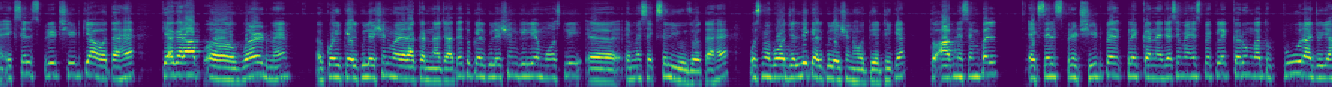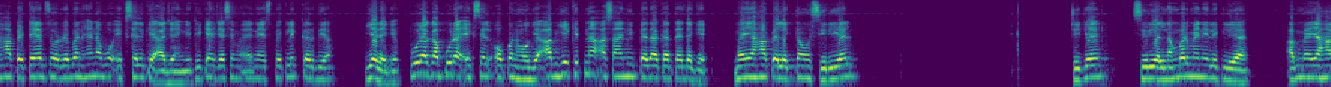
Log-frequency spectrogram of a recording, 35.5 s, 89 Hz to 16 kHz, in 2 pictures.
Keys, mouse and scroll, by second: 20.6 click, 20.6 click, 26.9 click, 28.6 s, 31.3-33.7 typing, 34.7 Down.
